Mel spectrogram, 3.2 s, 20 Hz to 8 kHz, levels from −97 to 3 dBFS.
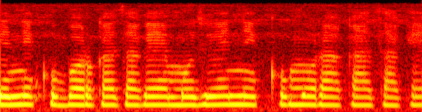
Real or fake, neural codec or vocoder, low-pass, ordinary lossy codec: real; none; 7.2 kHz; none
